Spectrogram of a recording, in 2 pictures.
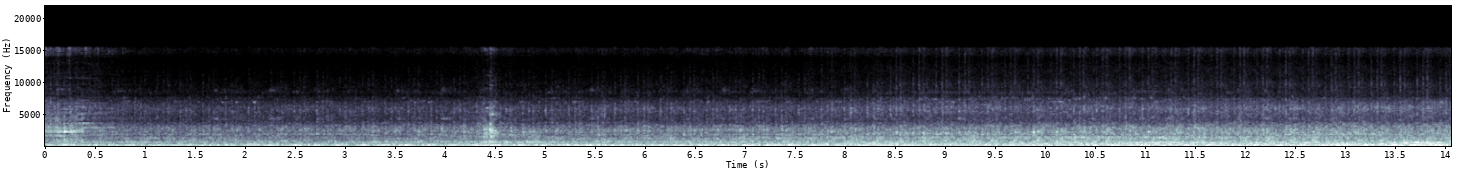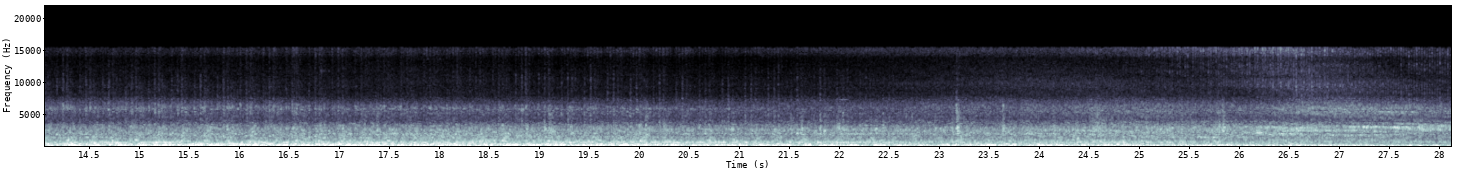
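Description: Pakistan Railways HBU-20 diesel-electric locomotive running as it passes slowly, followed by its coaches rolling by on the rails in a steady rumble.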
